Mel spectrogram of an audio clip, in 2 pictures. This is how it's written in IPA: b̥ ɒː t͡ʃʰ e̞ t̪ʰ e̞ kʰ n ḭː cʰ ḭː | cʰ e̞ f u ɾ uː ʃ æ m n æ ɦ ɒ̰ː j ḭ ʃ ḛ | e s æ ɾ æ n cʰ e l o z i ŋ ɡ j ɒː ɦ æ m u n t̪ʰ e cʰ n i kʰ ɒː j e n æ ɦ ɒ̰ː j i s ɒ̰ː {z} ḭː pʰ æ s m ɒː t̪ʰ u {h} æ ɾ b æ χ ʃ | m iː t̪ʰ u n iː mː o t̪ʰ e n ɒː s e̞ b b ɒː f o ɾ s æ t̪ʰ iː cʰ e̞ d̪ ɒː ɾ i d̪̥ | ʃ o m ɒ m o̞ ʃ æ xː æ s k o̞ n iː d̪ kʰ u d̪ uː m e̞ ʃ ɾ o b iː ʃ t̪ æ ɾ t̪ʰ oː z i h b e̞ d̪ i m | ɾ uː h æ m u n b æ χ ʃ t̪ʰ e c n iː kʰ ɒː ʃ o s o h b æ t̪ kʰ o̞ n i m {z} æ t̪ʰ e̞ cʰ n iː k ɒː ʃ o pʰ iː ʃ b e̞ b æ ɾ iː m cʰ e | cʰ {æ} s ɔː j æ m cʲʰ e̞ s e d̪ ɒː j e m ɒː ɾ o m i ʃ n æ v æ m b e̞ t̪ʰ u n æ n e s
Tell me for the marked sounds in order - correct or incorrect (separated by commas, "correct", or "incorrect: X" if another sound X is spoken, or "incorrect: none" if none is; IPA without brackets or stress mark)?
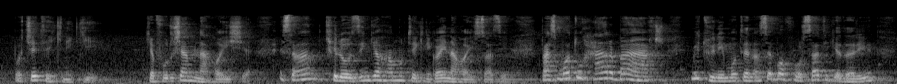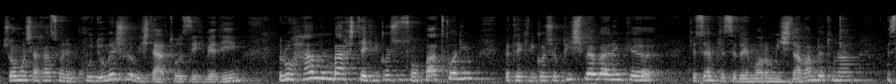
correct, correct, incorrect: v, incorrect: e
